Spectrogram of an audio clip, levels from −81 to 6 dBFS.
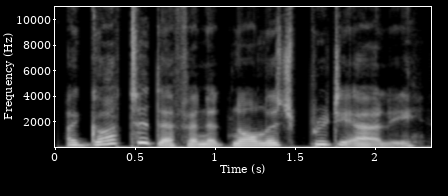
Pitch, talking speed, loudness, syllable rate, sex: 170 Hz, 180 wpm, -15 LUFS, 6.5 syllables/s, male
